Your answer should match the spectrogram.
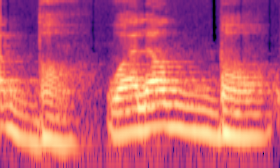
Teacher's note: Do merupakan huruf yang ya tertahannya udara, kebanyakan udara tertahan. · Hati-hati pada do, jangan ada udara yang keluar ya.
